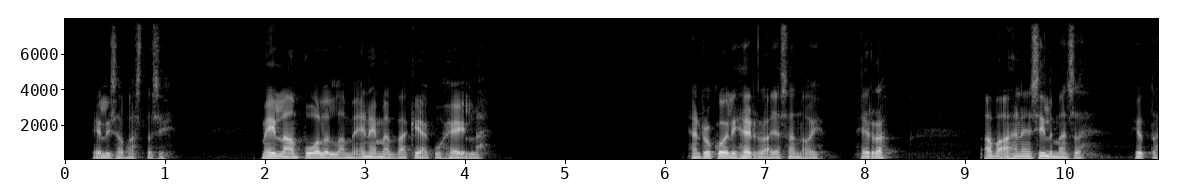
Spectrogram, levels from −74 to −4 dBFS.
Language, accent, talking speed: Finnish, native, 105 wpm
